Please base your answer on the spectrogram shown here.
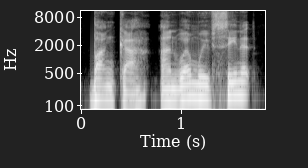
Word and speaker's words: Bunca: So the first place we'd chosen is rather confusingly written in English as Bunca, and you could also potentially pronounce it that way in Japanese, but we think it's also meant to be pronounced Banka.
